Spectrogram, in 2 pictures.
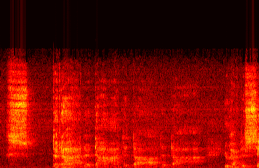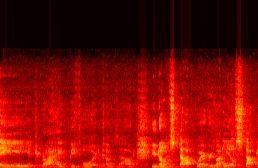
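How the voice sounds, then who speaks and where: A man's voice: medium pitch, a little hiss or hum. Emphatic male lecturer in an echoey classroom. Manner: emphatic, animated, speaks to the class directly. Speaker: guest lecturer. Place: college classroom. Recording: roomy classroom recorded from far off, faint ambience.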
